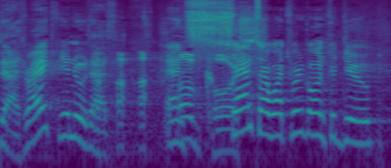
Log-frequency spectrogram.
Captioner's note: laugh jovially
